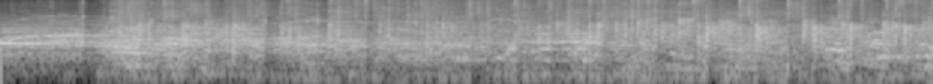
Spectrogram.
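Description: A small crowd applauding and cheering, with dense clapping that sets in about a second in under shouts and excited voices.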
